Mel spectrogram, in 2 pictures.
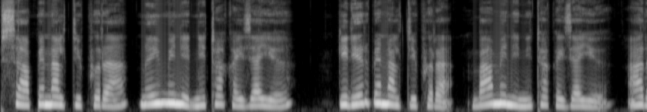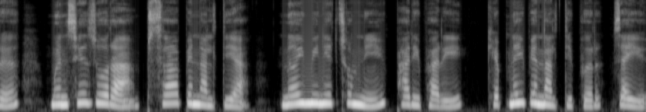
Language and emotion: Bodo, neutral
